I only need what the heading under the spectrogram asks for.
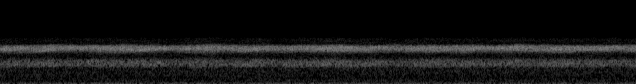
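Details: Steady wall of croaking from a crowd of frogs in a spring wetland, captured live and unlooped; the shrill, even drone never pauses and nothing else stands out.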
